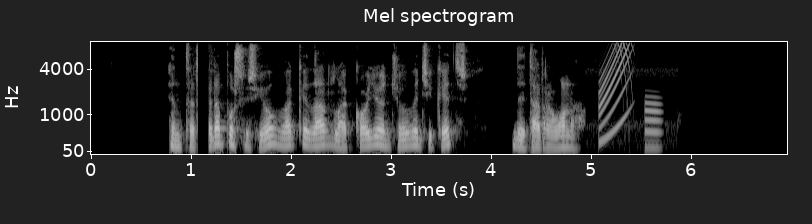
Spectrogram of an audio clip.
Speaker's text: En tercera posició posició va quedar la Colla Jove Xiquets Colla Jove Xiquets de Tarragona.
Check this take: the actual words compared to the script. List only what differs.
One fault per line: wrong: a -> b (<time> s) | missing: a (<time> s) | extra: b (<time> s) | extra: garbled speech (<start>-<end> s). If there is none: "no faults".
missing: posició (1.8 s)
missing: Colla Jove Xiquets (3.8 s)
